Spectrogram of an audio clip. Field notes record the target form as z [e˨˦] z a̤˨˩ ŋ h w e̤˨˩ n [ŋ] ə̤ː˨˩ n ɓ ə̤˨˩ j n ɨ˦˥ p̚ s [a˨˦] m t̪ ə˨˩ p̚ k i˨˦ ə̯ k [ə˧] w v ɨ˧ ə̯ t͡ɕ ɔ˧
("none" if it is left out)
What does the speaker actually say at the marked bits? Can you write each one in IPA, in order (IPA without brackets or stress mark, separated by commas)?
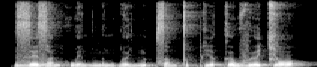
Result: e˨˦, ŋ, a̤˨˩, ə˧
